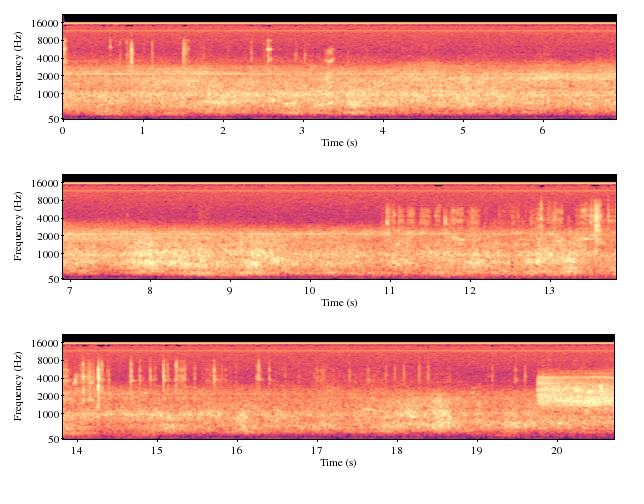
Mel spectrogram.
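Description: A twin-engine jet fighter roars overhead.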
